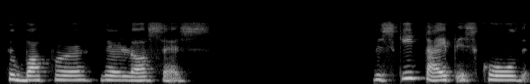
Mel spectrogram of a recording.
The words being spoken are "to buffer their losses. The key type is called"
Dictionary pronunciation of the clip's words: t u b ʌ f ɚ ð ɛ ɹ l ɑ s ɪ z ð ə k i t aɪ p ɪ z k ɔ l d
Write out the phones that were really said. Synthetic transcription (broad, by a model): t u b ʌ f ɚ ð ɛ ɹ l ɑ s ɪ s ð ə k i t aɪ p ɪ s k ɔ l d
